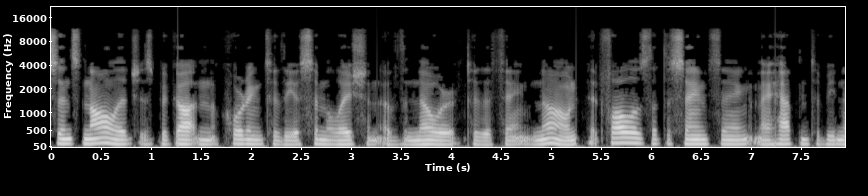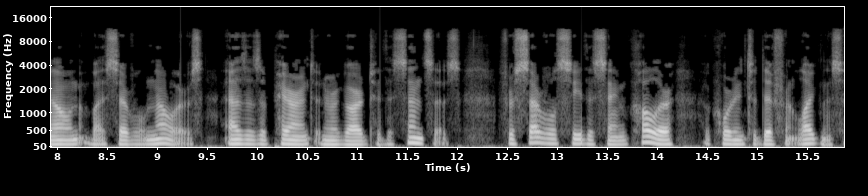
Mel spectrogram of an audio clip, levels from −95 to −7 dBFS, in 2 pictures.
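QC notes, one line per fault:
1.27, 3.26, 5.25, 7.24, 9.24, 11.23, 13.24 and 15.23 s, overlap between stream segments. Each event drops 13 to 20 ms of speech, so the waveform jumps. Adjacent segment timestamps overlap, and the player trims sound that was never doubled. The two-second spacing fits 2-second segments.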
